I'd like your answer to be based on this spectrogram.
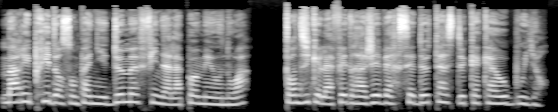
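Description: A woman's voice: on the high side, fairly even intonation, fairly quick, a little mellow, dry recording, studio quality. Woman reading a storybook aloud. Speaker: narrator. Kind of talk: storybook narration.

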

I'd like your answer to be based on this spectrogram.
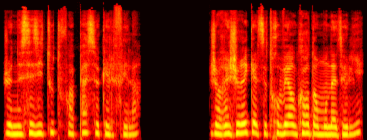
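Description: A woman voicing a hushed, kindly old inventor. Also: on the high side, steady tone, fast talker, no room sound, clean studio sound, lightly acted. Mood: puzzled. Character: elderly male inventor uncle, kindly and wry. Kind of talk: storybook reading.

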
